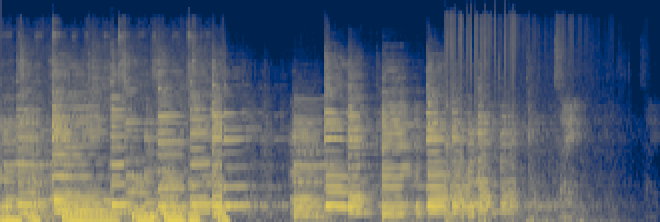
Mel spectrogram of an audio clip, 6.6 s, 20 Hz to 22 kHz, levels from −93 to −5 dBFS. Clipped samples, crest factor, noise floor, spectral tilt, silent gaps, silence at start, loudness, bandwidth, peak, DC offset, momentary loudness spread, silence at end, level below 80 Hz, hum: under 0.1%; 16 dB; -58 dBFS; -6.5 dB/octave; none; 0 s; -21 LUFS; 16.5 kHz; -6 dBFS; under 0.1%; 18 LU; 0.8 s; -32 dBFS; none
